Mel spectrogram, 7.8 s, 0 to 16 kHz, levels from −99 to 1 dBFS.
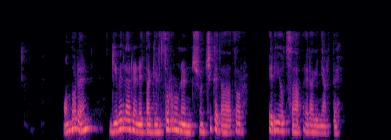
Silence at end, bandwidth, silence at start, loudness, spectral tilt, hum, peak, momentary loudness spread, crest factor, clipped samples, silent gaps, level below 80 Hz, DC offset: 1.05 s; 7.6 kHz; 1.25 s; -38 LUFS; -6.5 dB/octave; none; -22 dBFS; 14 LU; 16 dB; under 0.1%; 5.21-5.36 s; -82 dBFS; under 0.1%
